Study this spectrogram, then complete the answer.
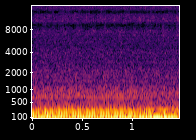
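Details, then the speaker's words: V8 idle logging P0352 (ignition coil B circuit): lumpy uneven thump that intermittently misses then recovers; cause is loose pins in the coil's Molex plug wiring, fixed by repinning/replacing the plug, not the coil. "You can just hear it chooching, right? There it goes, it's missing. But now it's back. And now it's missing. That's what's happening. It's this wire, the plug is loose."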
